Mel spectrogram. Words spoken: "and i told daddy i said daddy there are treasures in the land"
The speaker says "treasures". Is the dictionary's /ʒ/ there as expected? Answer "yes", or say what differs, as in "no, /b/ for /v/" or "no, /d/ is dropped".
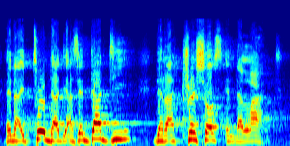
no, /ʃ/ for /ʒ/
